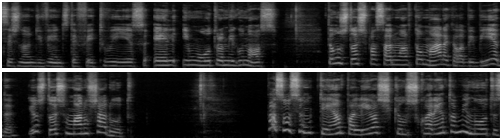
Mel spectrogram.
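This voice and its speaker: A woman narrating a supernatural account in the first person, chatting directly to her listeners. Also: fairly high pitch. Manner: conversational, addresses listeners directly. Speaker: storyteller reading listener accounts.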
